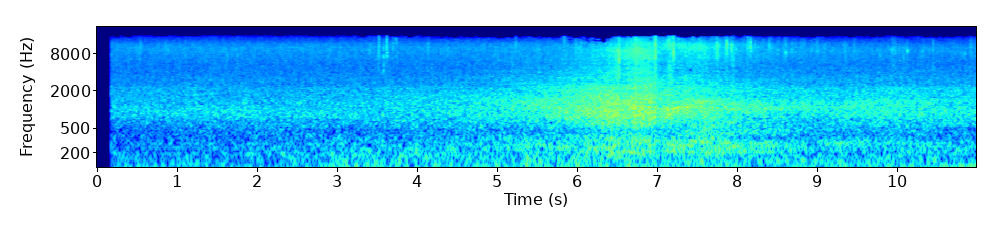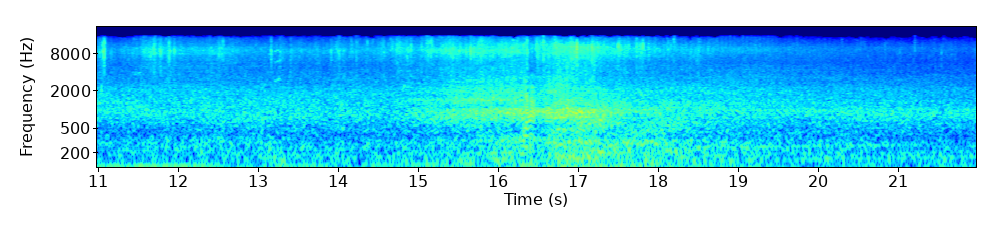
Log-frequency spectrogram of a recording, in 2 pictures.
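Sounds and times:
van engine and tyres passing: 0:00.2 - 0:21.9.

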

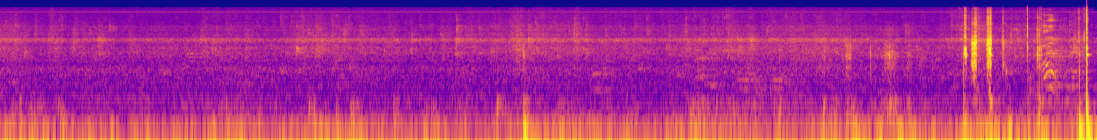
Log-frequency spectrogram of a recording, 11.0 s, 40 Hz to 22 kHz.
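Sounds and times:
muffled thumps and rustling: 0:03.0 - 0:05.9, 0:08.1 - 0:10.9.

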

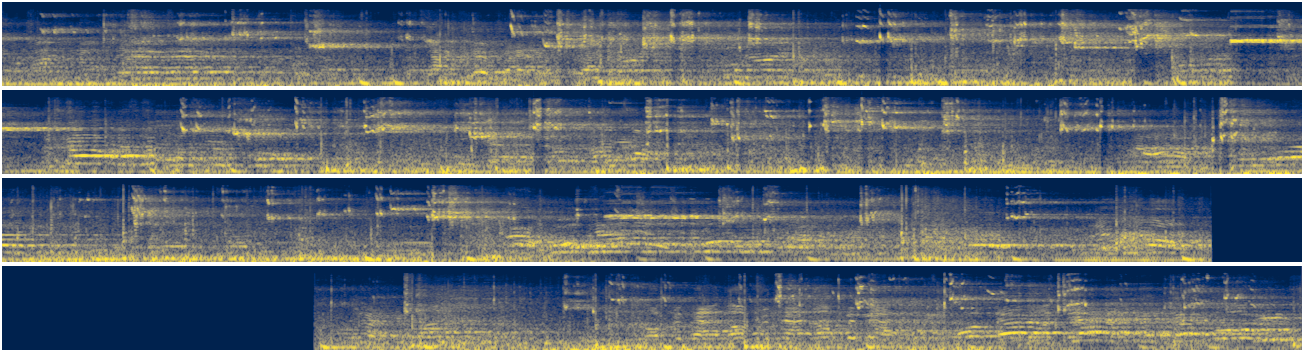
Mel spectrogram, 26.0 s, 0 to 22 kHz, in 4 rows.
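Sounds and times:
basketball bouncing: 0:01.7 - 0:15.8, 0:16.5 - 0:18.0, 0:21.1 - 0:24.4
players shouting: 0:02.2 - 0:19.0.

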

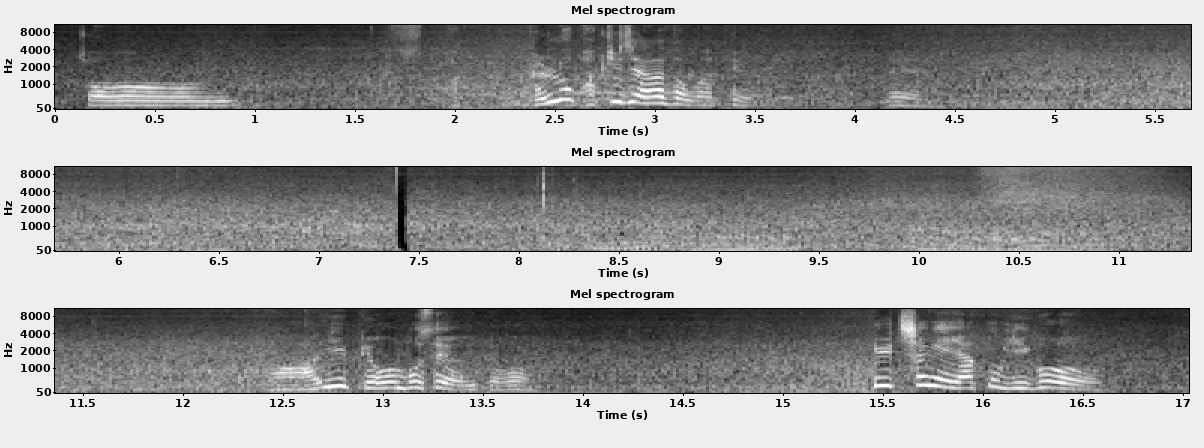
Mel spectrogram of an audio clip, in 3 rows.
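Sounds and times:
traffic hum: 0:00.0 - 0:17.0.

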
